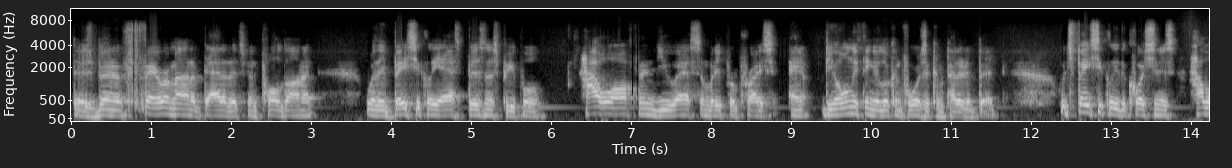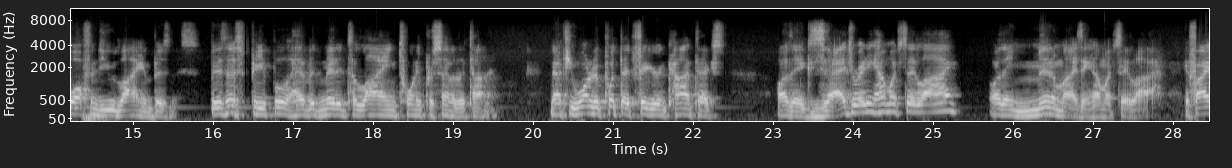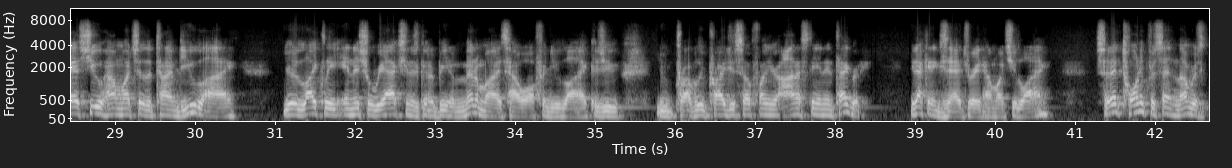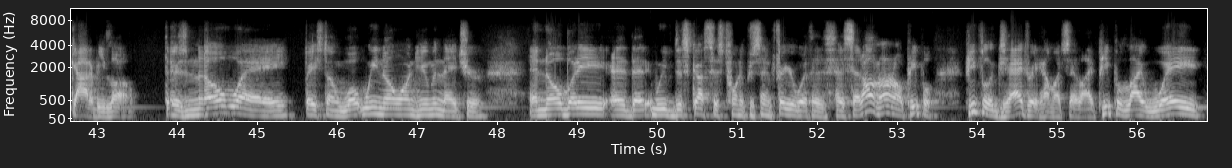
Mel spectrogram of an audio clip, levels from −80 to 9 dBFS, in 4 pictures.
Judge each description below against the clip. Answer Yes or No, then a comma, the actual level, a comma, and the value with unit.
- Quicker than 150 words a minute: Yes, average, 185 wpm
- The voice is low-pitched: Yes, low, 130 Hz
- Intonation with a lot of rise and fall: No, average, 3.6 semitones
